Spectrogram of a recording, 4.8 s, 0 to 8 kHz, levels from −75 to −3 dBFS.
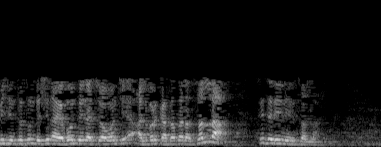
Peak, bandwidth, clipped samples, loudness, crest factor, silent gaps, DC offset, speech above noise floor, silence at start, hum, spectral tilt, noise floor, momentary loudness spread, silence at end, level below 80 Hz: -10 dBFS; 4 kHz; under 0.1%; -27 LUFS; 18 dB; none; under 0.1%; 24 dB; 0 s; none; -10 dB/octave; -51 dBFS; 11 LU; 0 s; -72 dBFS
